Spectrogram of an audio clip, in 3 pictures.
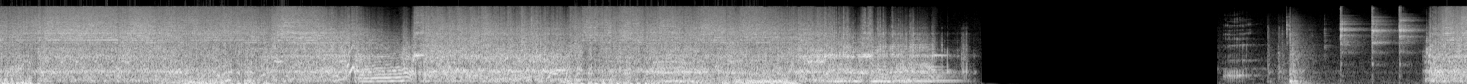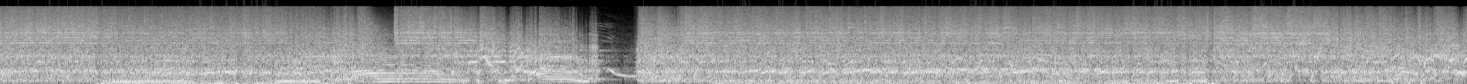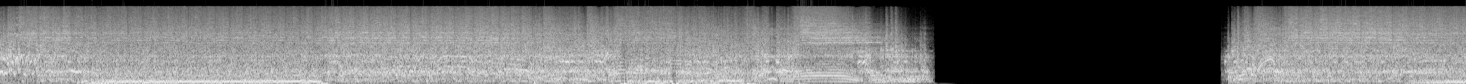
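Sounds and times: distorted noisecore wall: 0:00.0 - 0:09.9, 0:12.2 - 0:38.7, 0:41.6 - 0:44.0
rough vocal sound: 0:01.8 - 0:09.8, 0:12.2 - 0:13.2, 0:15.7 - 0:27.5, 0:33.3 - 0:38.7
sharp hits: 0:12.8 - 0:38.3.

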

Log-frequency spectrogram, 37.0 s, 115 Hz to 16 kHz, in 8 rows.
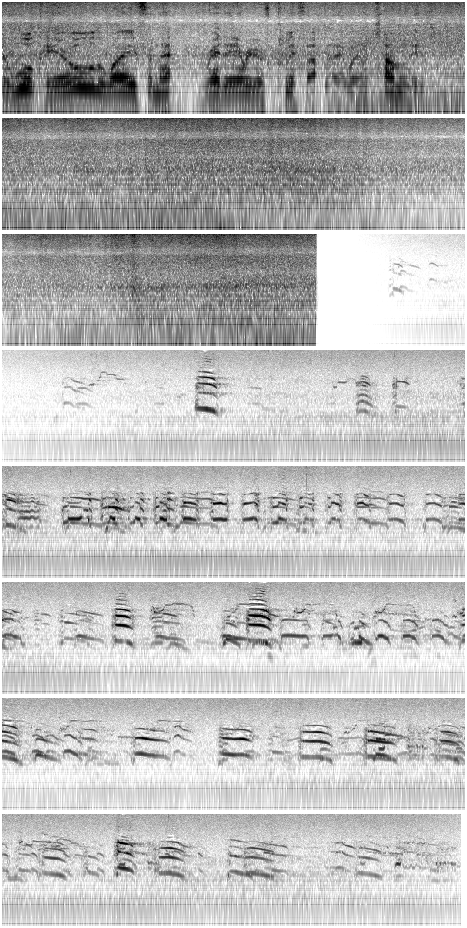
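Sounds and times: low steady hum: 0:00.0 - 0:10.8, 0:13.2 - 0:37.0
surf breaking: 0:00.0 - 0:12.4
wind on microphone: 0:03.5 - 0:12.4
flock of birds calling: 0:15.8 - 0:16.6, 0:17.2 - 0:37.0.

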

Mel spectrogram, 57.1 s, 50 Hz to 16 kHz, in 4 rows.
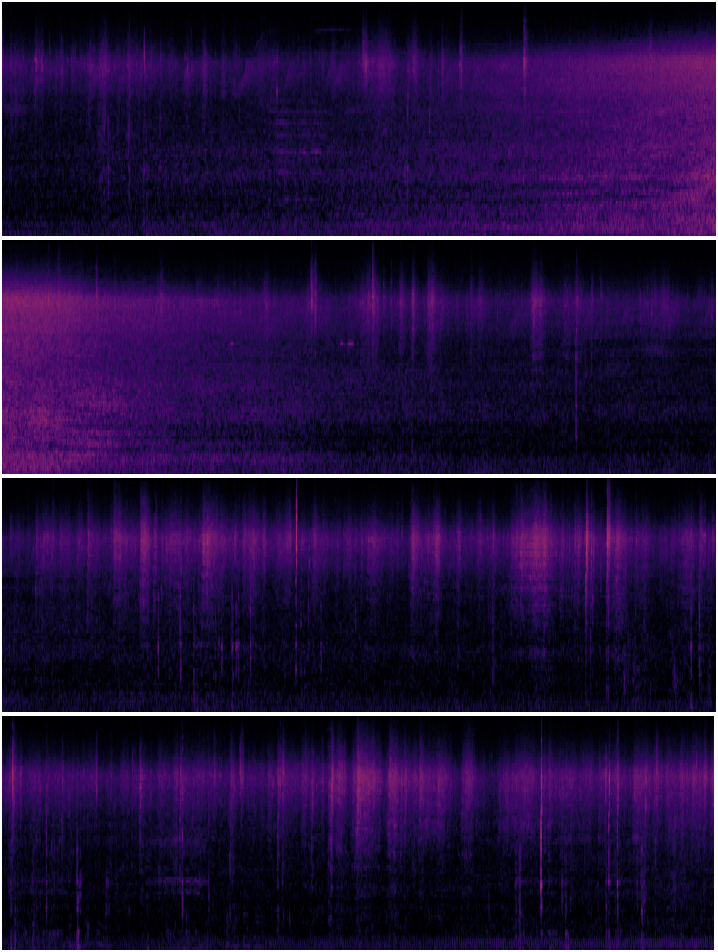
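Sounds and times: leaves rustling: 0:00.0 - 0:57.0
faint animal calls: 0:45.6 - 0:47.5.

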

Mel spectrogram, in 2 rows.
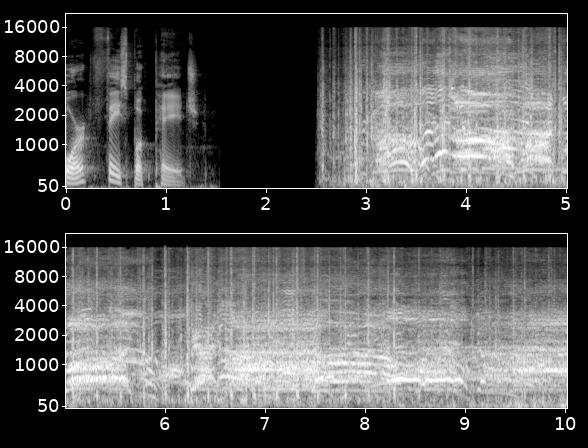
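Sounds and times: team shouting and chanting: 0:02.8 - 0:10.0.

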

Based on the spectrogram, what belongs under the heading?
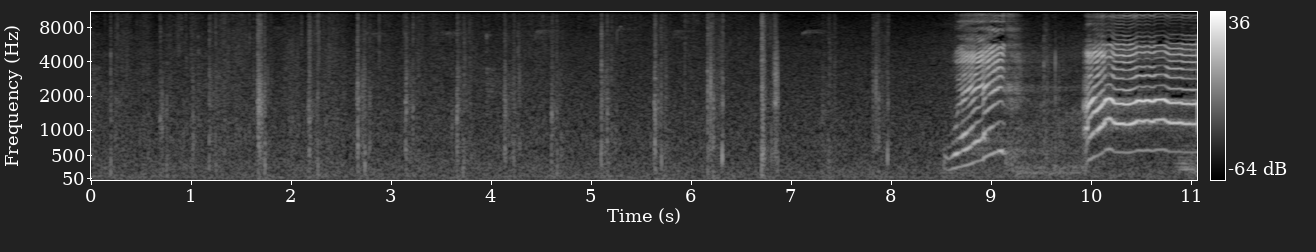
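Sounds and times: steady low hiss: 0:00.0 - 0:11.0.

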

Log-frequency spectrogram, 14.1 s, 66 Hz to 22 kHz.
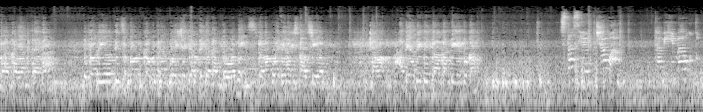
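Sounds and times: voice announcement: 0:00.0 - 0:09.8, 0:11.2 - 0:14.0
train running interior: 0:00.0 - 0:14.0.

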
